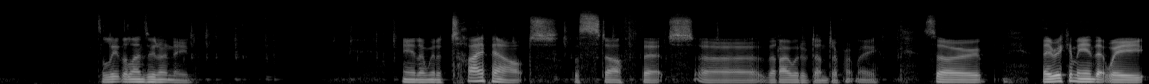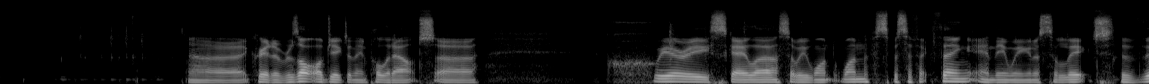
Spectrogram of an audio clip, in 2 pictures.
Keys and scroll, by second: 1.9 shift+Up, 2.1 shift+Up, 2.7 BackSpace, 3.2 Down, 3.4 Down, 3.5 Down, 3.8 Right, 4.0 Right, 4.2 Down, 4.4 Down, 4.6 Down, 5.3 Down, 5.7 shift+Up, 6.0 shift+Up, 6.4 shift+Up, 6.7 BackSpace, 7.2 Up, 7.5 Down, 7.7 Down, 7.9 Up, 8.0 Up, 8.6 shift+Up, 8.8 shift+Up, 12.3 shift+Up, 12.5 shift+Up, 12.6 shift+Up, 12.8 shift+Up, 12.9 shift+Right, 13.7 ctrl+/, 16.0 Left, 17.5 Right, 18.2-19.0 typing, 19.4 Tab, 20.6 Left, 20.7-22.9 typing, 20.8 Right.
